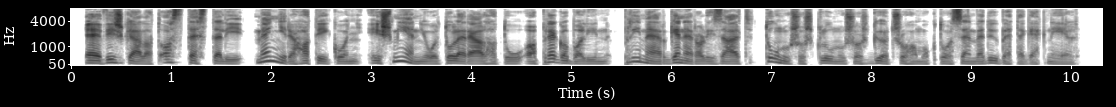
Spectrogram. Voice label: hungarian male corporate, Experienced Cool Voiceover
